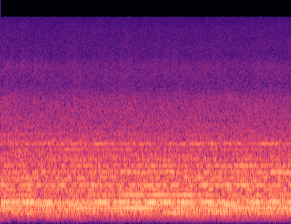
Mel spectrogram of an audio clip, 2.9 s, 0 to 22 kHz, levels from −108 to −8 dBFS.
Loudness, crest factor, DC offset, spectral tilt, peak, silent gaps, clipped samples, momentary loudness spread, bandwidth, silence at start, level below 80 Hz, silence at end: -23 LUFS; 12 dB; under 0.1%; -6.5 dB/octave; -10 dBFS; none; under 0.1%; 2 LU; 14.5 kHz; 0 s; -76 dBFS; 0 s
